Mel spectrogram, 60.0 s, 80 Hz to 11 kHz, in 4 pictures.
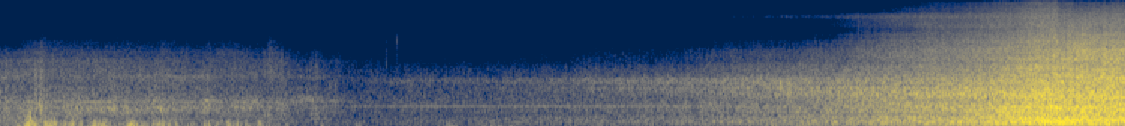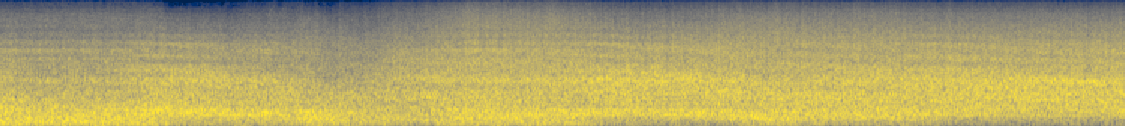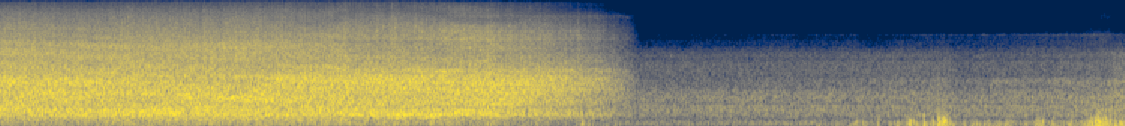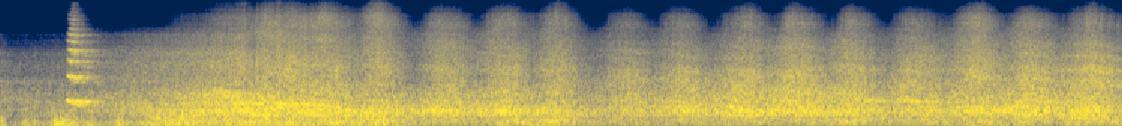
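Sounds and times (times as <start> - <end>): freight train rumbling on rails: 0.0 - 4.5, 6.4 - 59.9.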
